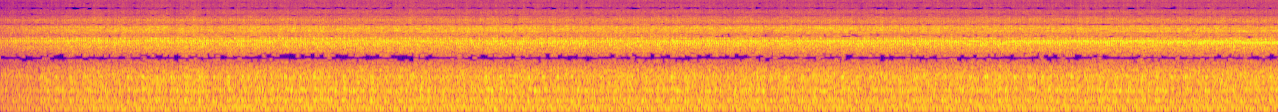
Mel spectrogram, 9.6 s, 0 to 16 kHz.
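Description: Volkswagen Santana's 2.0 four-cylinder engine idling steadily.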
